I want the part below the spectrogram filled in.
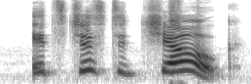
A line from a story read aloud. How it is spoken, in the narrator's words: Tommy exclaimed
